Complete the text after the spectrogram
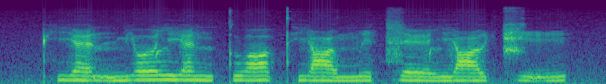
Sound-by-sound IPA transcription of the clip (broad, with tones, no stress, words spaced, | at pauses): pʰjɛ̰˨˩nmjo˦ʊ̯ ljɛ˥˩nt̪wɔ˥ t̪ʰjɑ˥˩ʊ̯mi˥t͡se˥˩ɪ̯ljɑ˥ʊ̯ t͡ɕḭ˨˩˦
